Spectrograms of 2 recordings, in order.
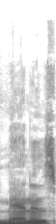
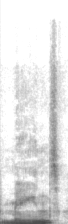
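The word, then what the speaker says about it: manes: be covering the mains i think it's pronounced maybe manas but i believe it's pronounced mains which is a pretty gnarly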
